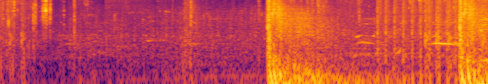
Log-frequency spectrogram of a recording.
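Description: Gunfire in Call of Duty: WWII during a war operation, with bursts of shots breaking out loudly about halfway through and continuing over battle noise, after a quieter stretch of scattered distant shots.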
